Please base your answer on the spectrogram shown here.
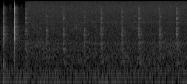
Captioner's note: regular ticking thuds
